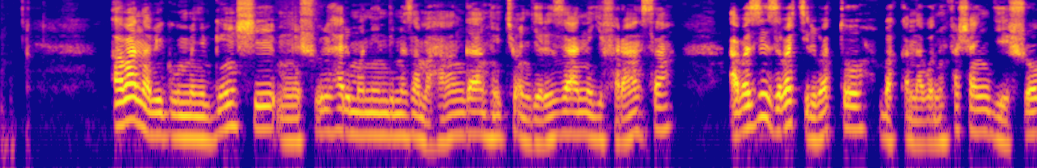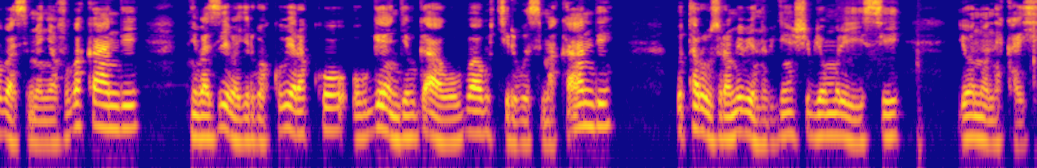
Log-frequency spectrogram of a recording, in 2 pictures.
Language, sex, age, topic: Kinyarwanda, male, 25-35, education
